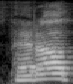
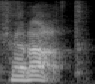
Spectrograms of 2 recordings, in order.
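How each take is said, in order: First: The word begins with a p sound. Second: The word begins with an f sound. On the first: "Here we have the Dagesh, we pronounce as Perat" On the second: "if there is no Dagesh, you pronounce as Ferat"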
